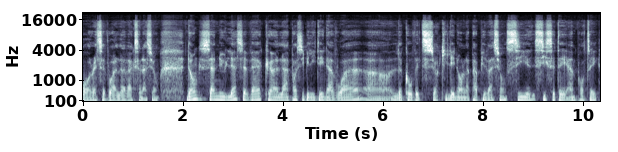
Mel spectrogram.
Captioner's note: speaking French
